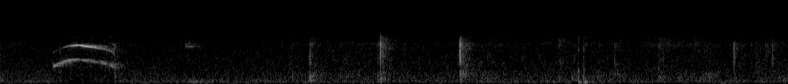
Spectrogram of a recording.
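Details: Kitten searching for its mother's milk gives one short, arched mew early on, followed by a faint second squeak, then rustling and soft tapping noises.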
